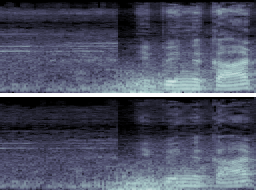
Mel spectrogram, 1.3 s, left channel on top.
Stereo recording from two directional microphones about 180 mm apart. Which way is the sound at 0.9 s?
40° left (ahead or behind).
